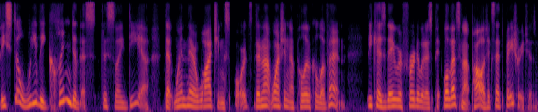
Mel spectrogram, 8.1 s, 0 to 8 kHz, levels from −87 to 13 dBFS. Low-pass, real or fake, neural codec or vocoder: 7.2 kHz; fake; codec, 16 kHz, about 1 kbps, DyCAST, with the encoder's durations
